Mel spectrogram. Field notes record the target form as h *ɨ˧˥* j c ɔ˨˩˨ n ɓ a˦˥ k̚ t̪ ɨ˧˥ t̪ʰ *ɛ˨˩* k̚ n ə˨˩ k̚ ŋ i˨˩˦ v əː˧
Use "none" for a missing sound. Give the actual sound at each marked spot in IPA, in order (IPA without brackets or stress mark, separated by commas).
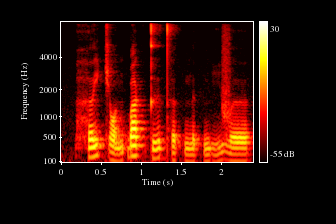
ə˧˥, ə˨˩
